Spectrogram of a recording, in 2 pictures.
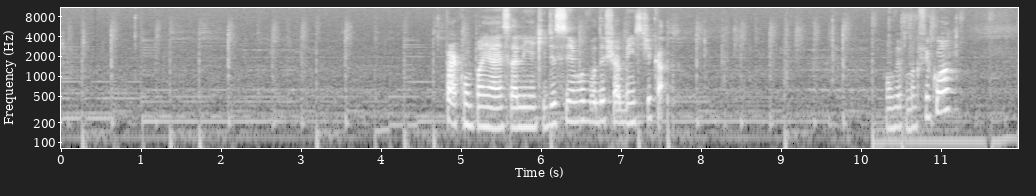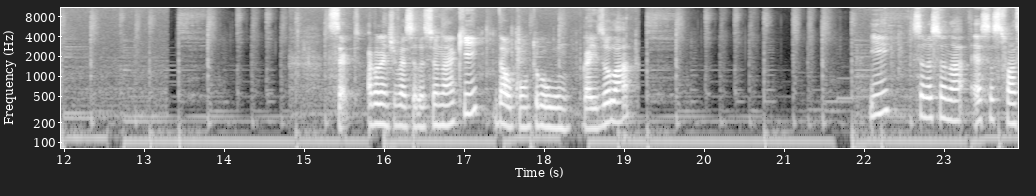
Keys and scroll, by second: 0.1 w, 0.4 space, 7.8 space, 17.7 1.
